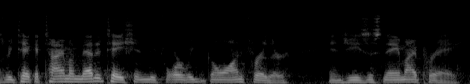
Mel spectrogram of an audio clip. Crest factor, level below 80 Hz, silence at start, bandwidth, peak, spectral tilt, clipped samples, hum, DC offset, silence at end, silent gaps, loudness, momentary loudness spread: 16 dB; -58 dBFS; 0 s; 12.5 kHz; -20 dBFS; -7.5 dB/octave; under 0.1%; none; under 0.1%; 0.1 s; none; -37 LUFS; 9 LU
